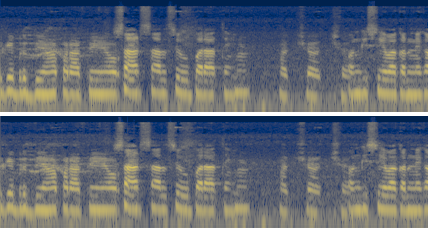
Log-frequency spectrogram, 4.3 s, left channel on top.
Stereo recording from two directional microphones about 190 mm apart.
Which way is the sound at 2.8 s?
55° left (ahead or behind).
